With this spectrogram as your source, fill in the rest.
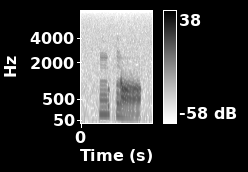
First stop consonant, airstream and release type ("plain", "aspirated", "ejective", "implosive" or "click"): plain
